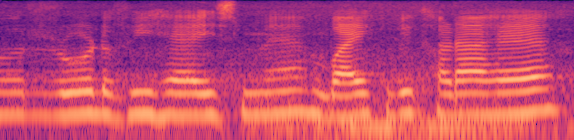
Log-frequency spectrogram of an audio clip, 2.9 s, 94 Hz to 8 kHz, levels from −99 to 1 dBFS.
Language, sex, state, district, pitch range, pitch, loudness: Hindi, female, Jharkhand, Deoghar, 205-215 Hz, 210 Hz, -17 LUFS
